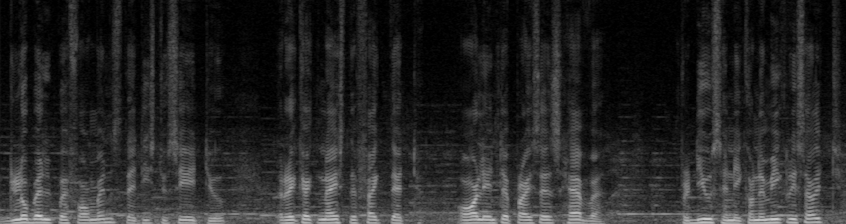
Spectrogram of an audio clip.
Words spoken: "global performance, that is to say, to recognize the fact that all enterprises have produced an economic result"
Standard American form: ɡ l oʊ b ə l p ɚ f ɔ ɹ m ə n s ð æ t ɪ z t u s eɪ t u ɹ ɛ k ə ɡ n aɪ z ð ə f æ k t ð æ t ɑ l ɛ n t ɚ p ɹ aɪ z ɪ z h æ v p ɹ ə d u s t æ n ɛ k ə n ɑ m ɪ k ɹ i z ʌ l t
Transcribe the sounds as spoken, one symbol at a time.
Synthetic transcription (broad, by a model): ɡ l oʊ b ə l p ɚ f ɔ ɹ m ə n s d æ t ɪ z t u s eɪ t u ɹ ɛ k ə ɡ n aɪ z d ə f æ k t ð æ t ɑ l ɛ n t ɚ p ɹ aɪ s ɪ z h æ v p ɹ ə d u s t æ n ɛ k ə n ɑ m ɪ k ɹ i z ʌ l t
